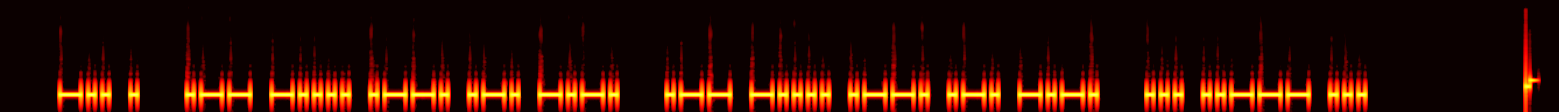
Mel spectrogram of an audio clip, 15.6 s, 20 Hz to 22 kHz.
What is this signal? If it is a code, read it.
Morse code, heard as a keyed tone, about 17 wpm, 650 Hz. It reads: DE W6PRC W6PRC S2S
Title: SOTA QSO Practice 17wpm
